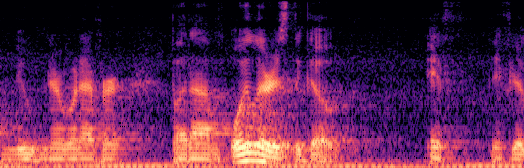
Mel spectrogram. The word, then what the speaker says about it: Euler: And this guy here, his name is pronounced like Euler. even though it looks like Euler, but it's not Euler, it's Euler.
